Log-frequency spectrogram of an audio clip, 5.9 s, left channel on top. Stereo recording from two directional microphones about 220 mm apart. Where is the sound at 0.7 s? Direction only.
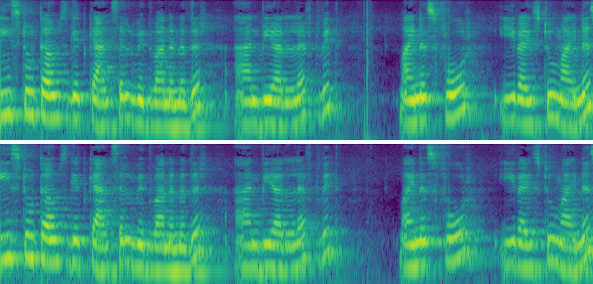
15° left (ahead or behind).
